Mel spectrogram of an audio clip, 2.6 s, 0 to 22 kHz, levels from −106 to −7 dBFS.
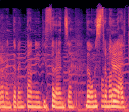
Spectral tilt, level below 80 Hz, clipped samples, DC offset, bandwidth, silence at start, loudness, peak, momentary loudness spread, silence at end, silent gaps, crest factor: -5.5 dB/octave; -48 dBFS; under 0.1%; under 0.1%; 17 kHz; 0 s; -21 LUFS; -6 dBFS; 5 LU; 0 s; none; 14 dB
